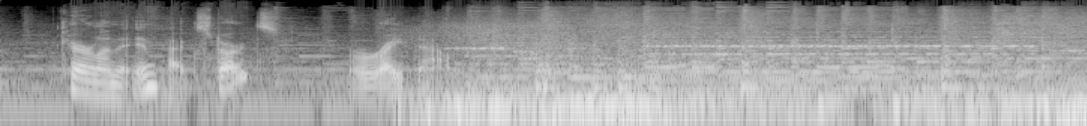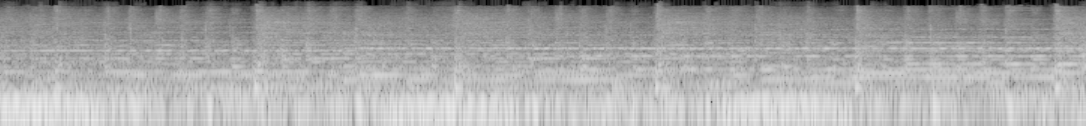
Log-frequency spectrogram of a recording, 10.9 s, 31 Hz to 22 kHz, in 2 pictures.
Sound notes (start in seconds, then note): 3.3 upbeat music; 7.1 air whooshing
